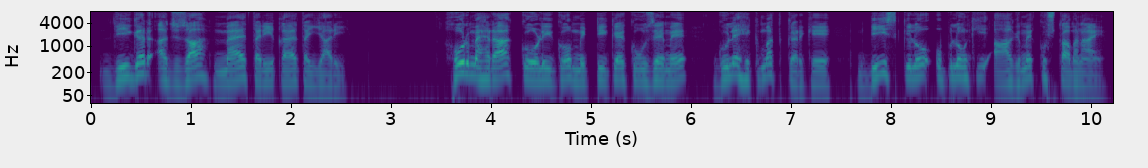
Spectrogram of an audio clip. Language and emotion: Urdu, neutral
